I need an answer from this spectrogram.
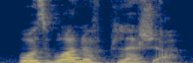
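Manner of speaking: plain reading voice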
